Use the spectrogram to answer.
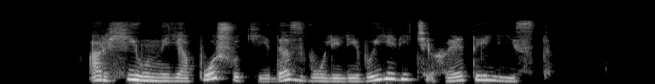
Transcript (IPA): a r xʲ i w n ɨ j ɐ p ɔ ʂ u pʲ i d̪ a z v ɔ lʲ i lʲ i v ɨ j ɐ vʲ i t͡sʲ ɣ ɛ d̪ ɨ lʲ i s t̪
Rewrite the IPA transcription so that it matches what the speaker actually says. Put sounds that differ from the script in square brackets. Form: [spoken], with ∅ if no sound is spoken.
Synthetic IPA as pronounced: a r xʲ i w n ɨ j ɐ p ɔ ʂ u [kʲ] i d̪ a z v ɔ lʲ i lʲ i v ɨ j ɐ vʲ i t͡sʲ ɣ ɛ [t̪] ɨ lʲ i s t̪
